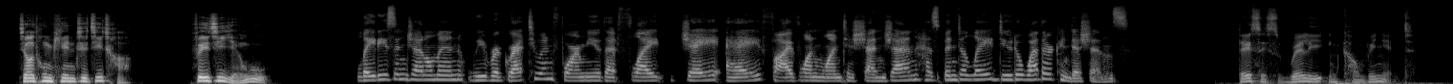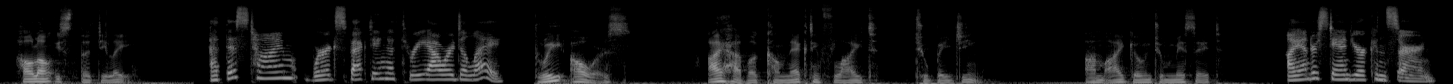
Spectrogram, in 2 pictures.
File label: flight delay, english corner transportation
